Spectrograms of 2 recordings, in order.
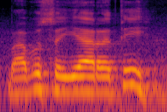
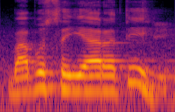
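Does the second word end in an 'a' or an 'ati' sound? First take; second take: ati; ati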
